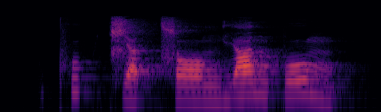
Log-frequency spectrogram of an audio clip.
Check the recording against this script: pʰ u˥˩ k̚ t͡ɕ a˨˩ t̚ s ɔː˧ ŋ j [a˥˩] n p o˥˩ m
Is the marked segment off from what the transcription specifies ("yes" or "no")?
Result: no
